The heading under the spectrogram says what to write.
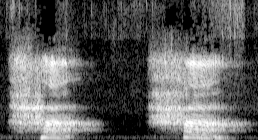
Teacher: اس کو آپ نے ادا کرنا ہے بالکل حلق کے درمیان سے. ٹھیک ہے، حلق کے بالکل درمیان سے، جو یہ سینٹر ہے جہاں پہ یہ ہڈی ہے.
